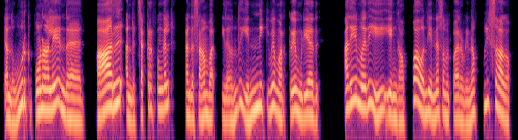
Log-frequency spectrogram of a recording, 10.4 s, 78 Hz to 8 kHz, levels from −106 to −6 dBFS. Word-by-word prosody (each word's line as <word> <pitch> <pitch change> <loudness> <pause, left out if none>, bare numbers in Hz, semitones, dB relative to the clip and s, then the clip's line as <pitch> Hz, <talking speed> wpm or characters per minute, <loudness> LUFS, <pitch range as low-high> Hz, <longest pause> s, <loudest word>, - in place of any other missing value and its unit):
அந்த 150 -4 -2
ஊருக்கு 280 +1 0
போனாலே 210 +2 +4
அந்த 180 -6 0 0.7
ஆறு, 235 +3 +8 0.2
அந்த 150 -3 -3
சர்க்கர 225 +6 -3
பொங்கல், 220 +4 -1 0.4
அந்த 175 -2 -2
சாம்பார் 170 0 -1 0.2
இத - - -5
வந்து 195 - -4 0.2
என்னைக்குமே 220 +3 0
மறக்கவே 185 +5 -1
முடியாது. 170 -1 0 0.6
அதே 260 +6 +2
மாரி 230 +4 +2 0.4
எங்கப்பா 160 - -2
வந்து 190 +1 -1
என்ன 175 +4 -1
சமைப்பார் 165 -2 -4
அப்படினா 145 +6 -4 0.2
புளி 250 +2 -3
சாதம். 185 - 0
190 Hz, 140 wpm, -22 LUFS, 165-230 Hz, 0.7 s, ஆறு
